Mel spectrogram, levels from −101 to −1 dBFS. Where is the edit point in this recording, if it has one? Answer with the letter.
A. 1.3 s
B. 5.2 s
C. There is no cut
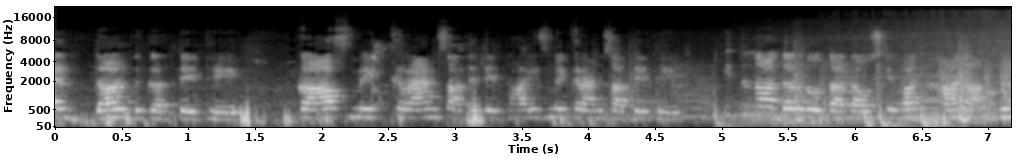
C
